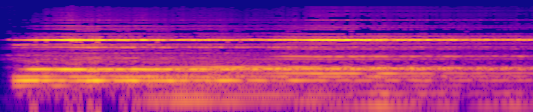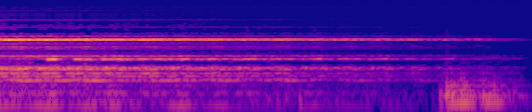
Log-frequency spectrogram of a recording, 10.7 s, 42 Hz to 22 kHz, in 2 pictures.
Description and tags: Samurai Jugular - 32
A samurai at your jugular! Weird sound effects I made that you can have, too.
dilation, effect, experimental, high-pitched, sci-fi, sfx, sound, spacey, sweetener, time, trippy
